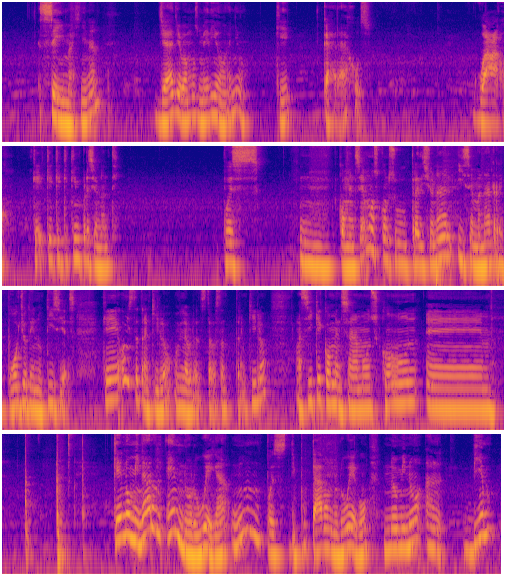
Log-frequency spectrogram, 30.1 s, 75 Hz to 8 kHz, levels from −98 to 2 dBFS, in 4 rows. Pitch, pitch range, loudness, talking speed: 155 Hz, 145-180 Hz, -28 LUFS, 105 wpm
